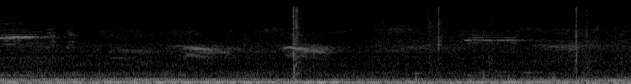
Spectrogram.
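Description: Birds calling outdoors: several short calls over a steady low hum, with a few sharp clicks.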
